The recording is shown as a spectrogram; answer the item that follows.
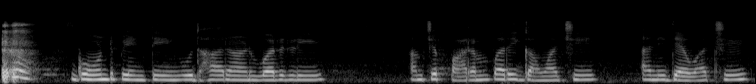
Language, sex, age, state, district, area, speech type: Goan Konkani, female, 18-30, Goa, Salcete, rural, spontaneous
